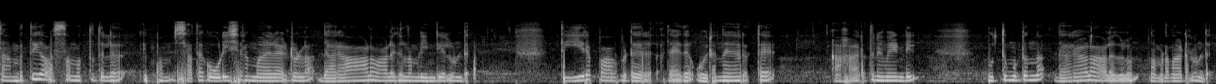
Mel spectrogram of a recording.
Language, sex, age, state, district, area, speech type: Malayalam, male, 30-45, Kerala, Idukki, rural, spontaneous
